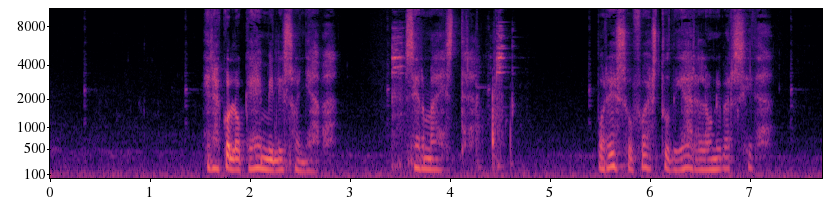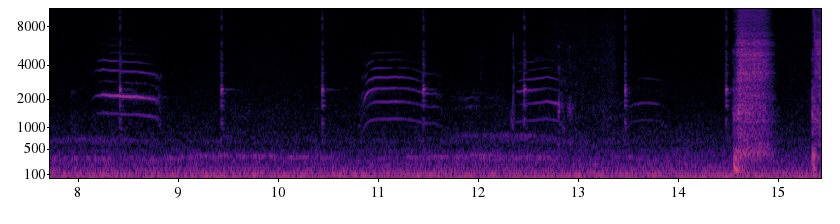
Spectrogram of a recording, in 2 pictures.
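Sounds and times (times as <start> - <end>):
steady low hum: 0.0 - 15.4
speech: 1.7 - 3.0, 3.6 - 4.5, 5.5 - 7.3
cats meowing in a house: 8.0 - 8.9, 10.8 - 14.0.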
